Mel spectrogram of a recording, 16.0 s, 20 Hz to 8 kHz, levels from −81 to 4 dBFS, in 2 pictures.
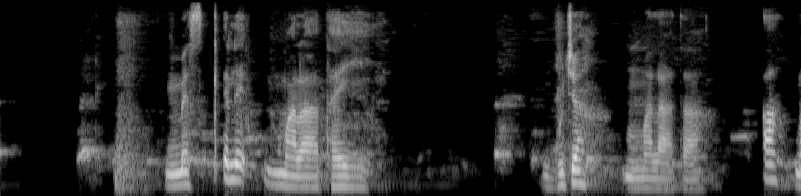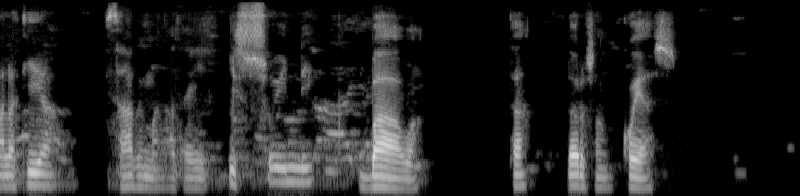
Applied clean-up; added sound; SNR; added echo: none; none; none; none.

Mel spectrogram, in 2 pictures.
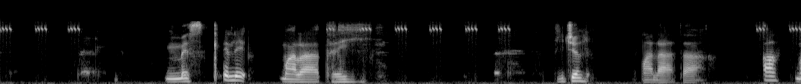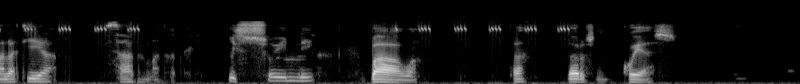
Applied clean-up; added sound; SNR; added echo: neural diffusion model UNIVERSE++.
